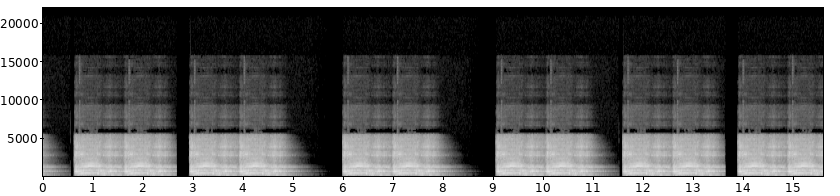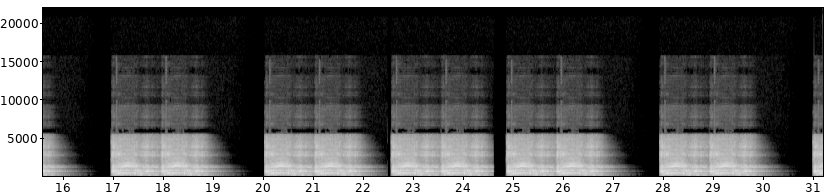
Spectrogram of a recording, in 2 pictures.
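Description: Submarine dive alarm sounding in repeated blasts, each about two seconds long and fading at its end, with a short gap before the next: about eleven blasts in all.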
